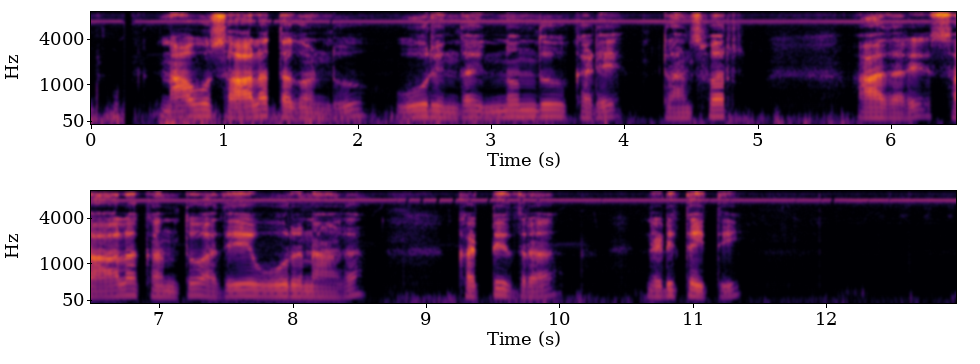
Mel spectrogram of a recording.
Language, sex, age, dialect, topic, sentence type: Kannada, male, 25-30, Central, banking, question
